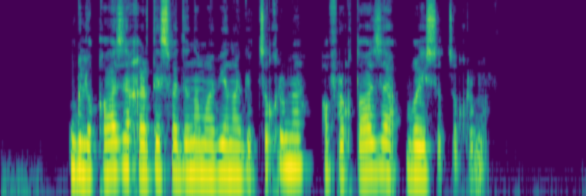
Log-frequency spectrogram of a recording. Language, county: Lithuanian, Kaunas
